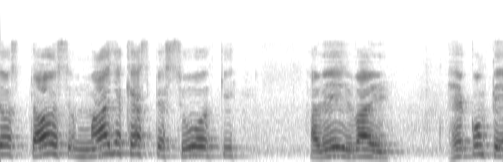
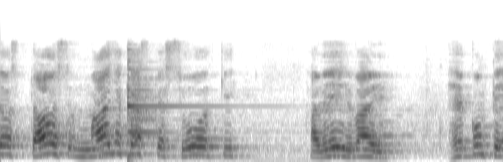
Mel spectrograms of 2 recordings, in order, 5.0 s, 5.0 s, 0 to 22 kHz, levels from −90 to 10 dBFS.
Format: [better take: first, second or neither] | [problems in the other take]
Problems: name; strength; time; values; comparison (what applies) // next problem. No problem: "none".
first | background sound (Harp); 11 dB below the speech // room echo; dies away in 0.6 s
